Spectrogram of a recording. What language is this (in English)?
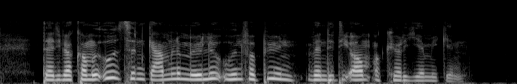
Danish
